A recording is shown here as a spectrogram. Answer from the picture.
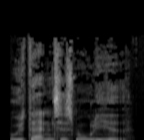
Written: uddannelsesmulighed

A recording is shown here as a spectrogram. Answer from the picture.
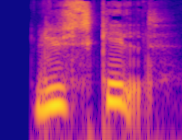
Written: lysskilt

